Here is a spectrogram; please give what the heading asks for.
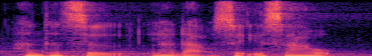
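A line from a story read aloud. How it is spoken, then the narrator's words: Muttering. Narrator (Vietnamese): nàng khôi phục tinh thần, lẩm bẩm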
